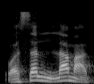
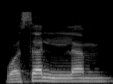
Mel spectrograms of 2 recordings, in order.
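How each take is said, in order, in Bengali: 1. শব্দটি m-এর পরে একটি ছোট স্বরধ্বনি দিয়ে শেষ হয়। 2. শব্দটি একটি নীরব বদ্ধ m দিয়ে শেষ হয়।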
